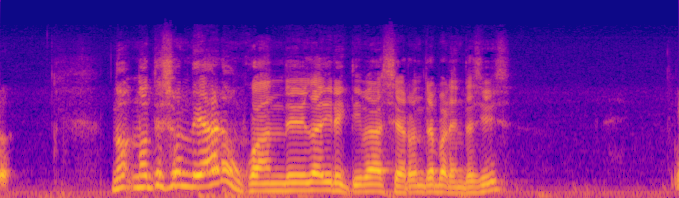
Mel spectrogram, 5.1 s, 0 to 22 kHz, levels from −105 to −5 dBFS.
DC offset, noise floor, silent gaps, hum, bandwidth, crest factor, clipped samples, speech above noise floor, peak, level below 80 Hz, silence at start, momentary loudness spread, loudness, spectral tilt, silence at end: under 0.1%; -50 dBFS; none; none; 10 kHz; 16 dB; under 0.1%; 28 dB; -8 dBFS; -48 dBFS; 0 s; 9 LU; -22 LUFS; -6 dB/octave; 0 s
